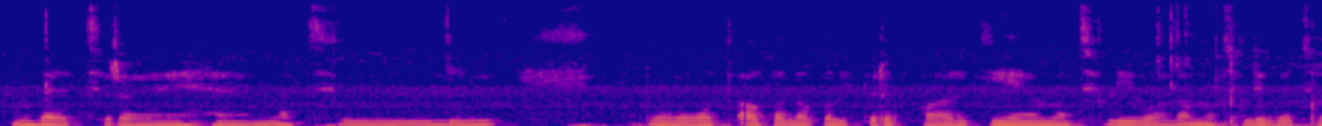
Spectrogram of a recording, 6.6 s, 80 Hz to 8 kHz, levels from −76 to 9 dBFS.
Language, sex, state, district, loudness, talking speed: Hindi, female, Maharashtra, Chandrapur, -31 LUFS, 125 wpm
